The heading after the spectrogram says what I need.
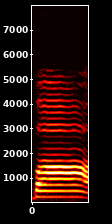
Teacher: बा दोनों होंठों के तर हिस्से से अदा होता है, बा। और खुश्क हिस्से से कौन सा अदा होता है?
